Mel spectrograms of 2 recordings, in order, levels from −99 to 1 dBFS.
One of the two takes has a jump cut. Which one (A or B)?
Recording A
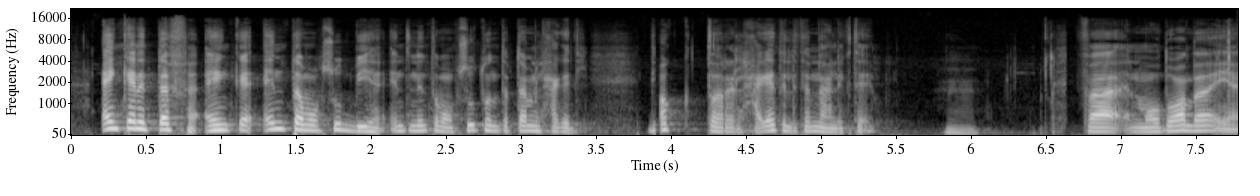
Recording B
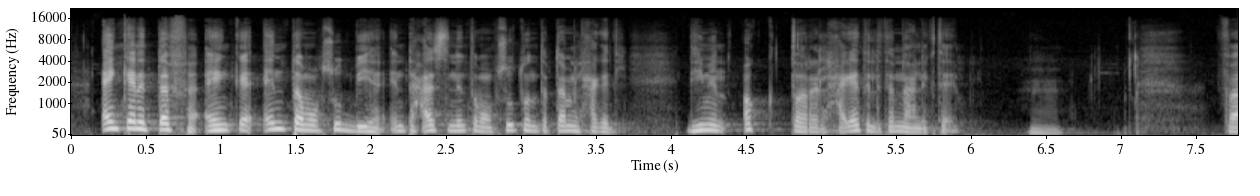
A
